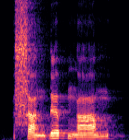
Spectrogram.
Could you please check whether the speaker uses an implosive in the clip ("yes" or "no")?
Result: yes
